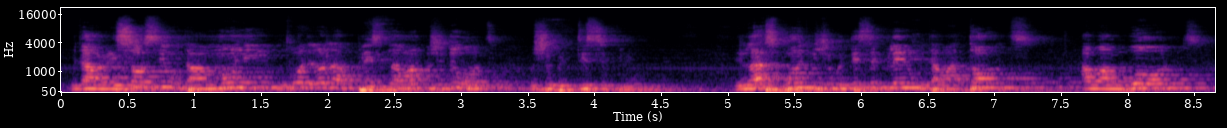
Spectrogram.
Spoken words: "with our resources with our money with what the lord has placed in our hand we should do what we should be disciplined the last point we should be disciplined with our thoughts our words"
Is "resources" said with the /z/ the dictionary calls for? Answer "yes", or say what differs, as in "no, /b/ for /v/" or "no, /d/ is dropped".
no, /z/ is dropped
